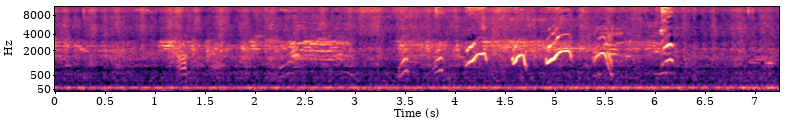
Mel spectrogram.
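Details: Newborn puppies, one of a litter of six on their fourth day, give thin upswept squeals that come in scattered bursts, rising then dropping, over a steady low mechanical hum.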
